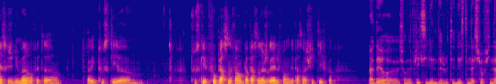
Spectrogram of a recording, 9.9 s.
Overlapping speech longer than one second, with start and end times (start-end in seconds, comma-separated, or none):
none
